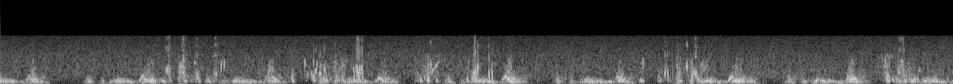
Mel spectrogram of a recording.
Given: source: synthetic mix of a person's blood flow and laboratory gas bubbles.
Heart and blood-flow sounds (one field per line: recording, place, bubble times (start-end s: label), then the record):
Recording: Doppler ultrasound of blood flow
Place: precordium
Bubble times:
1.64-2.03 s: bubbles
2.12-2.29 s: bubbles
2.89-2.99 s: bubbles
3.01-3.67 s: bubbles
4.14-4.43 s: bubbles
4.63-4.82 s: bubbles
4.85-4.96 s: bubbles
6.38-6.47 s: bubbles
6.56-7.10 s: bubbles
8.80-9.50 s: bubbles
From the record:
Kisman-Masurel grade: 332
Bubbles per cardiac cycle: rolling drumbeat, 9 or more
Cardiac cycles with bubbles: 50 to 99%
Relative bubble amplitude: moderate (0.250 to 0.450)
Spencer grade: 3 (all of the cardiac periods contain showers or single bubble signals, but not dominating or overriding the cardiac motion signals)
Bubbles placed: only in the low amplitude regions of the cardiac cycle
